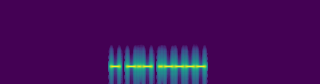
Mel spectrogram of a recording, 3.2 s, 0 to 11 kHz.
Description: Morse code, heard as a keyed tone, about 44 wpm, 700 Hz. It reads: TK1
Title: Callsign Prefixes for Top 100 DXCC - 45wpm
